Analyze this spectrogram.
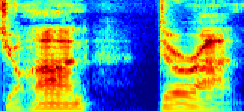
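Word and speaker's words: Jhoan Duran: picked up Johan Duran, which I believe is the correct pronunciation. You're probably going to hear all kinds of different pronunciations of it, but from what I'm gathering, it's Johan Duran.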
